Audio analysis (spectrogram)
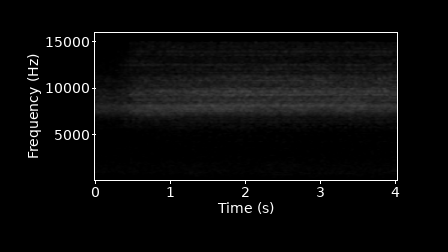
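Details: Grasshoppers in a summer countryside meadow: after a quiet half-second start, a bright, very high, continuous crackling buzz rises and holds evenly to the end.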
